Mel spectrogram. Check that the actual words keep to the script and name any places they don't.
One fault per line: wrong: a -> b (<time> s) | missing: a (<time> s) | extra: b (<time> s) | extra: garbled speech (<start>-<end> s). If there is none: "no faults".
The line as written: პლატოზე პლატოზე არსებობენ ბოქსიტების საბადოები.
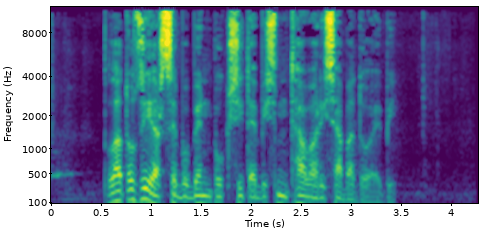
missing: პლატოზე (1.0 s)
extra: მთავარი (2.4 s)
